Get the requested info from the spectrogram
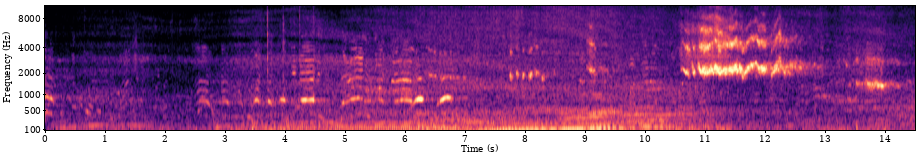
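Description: A car driving along the street, its engine growing louder over several seconds, then a high wavering tyre squeal for about two seconds near the end.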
